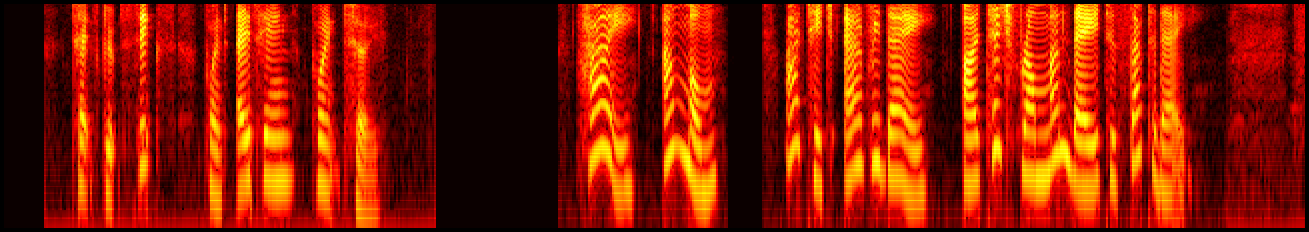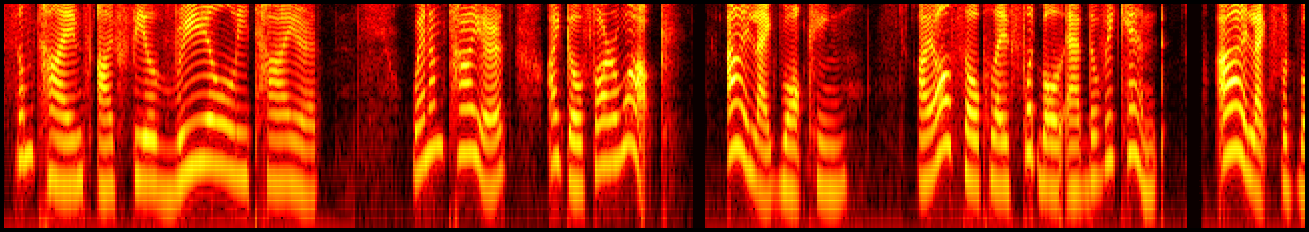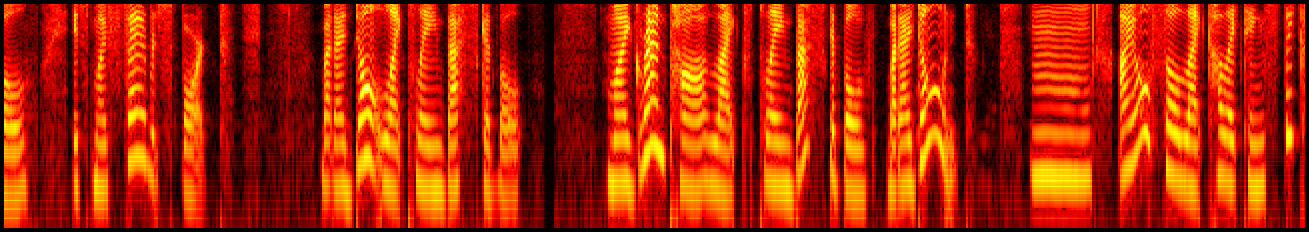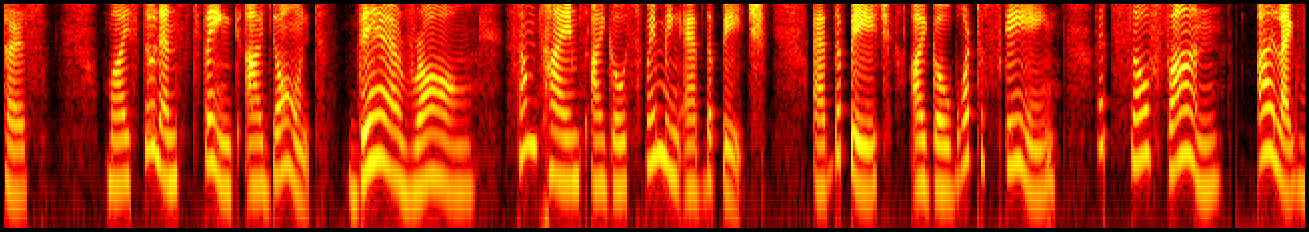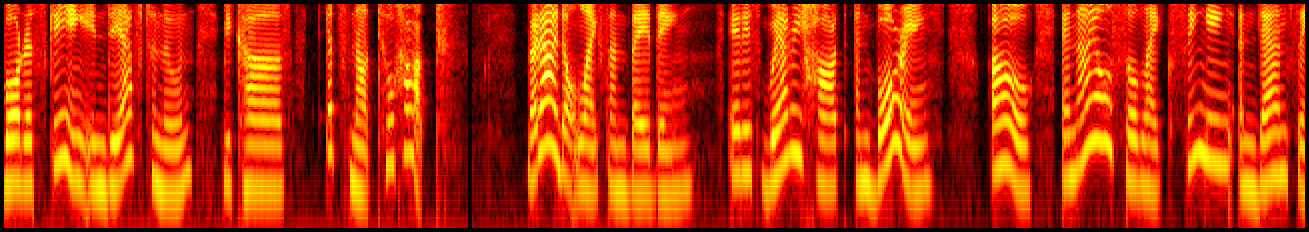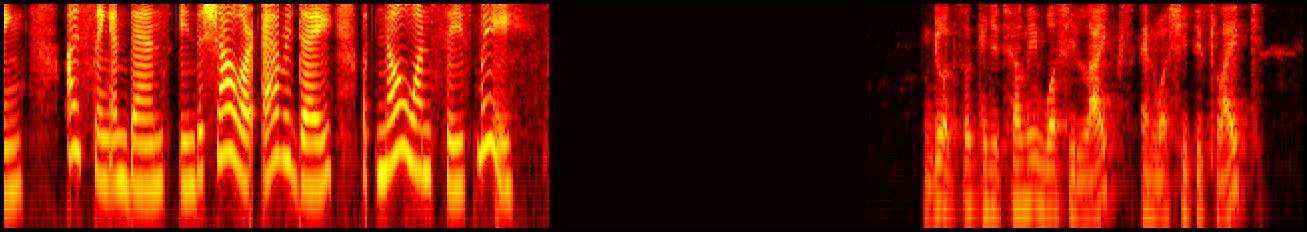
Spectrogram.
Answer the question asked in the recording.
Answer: sunbathing, no, water skiing, yes, singing, yes, dancing, yes, go for a walk, yes, basketball, lên cái là basketball, ball cái hạt ball bóng nữa, no, playing football, yes, collecting sticker, yes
